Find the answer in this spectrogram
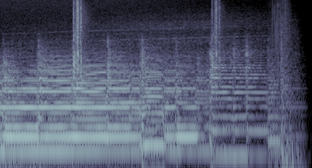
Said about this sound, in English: Yes, I love to scare you guys with the siren sound.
